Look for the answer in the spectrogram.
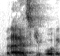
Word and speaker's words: Reinheitsgebot: So is the Reinheitsgebot, which is the purity law that you're referring to, and correct my pronunciation, if you like. – Reinheitsgebot, exactly, yeah, that's it.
